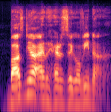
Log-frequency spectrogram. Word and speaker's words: Bosnia and Herzegovina: Bosnia and Herzegovina, I believe is how Mm. you pronounce it. Yep, you got it.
